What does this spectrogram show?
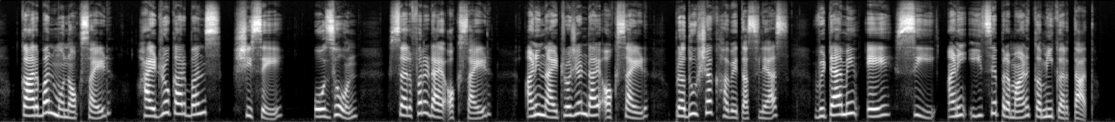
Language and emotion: Marathi, neutral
